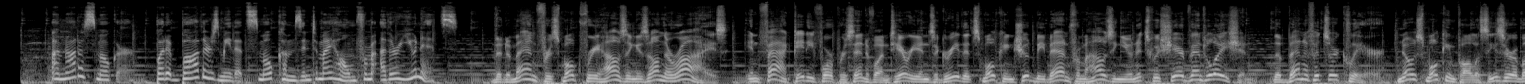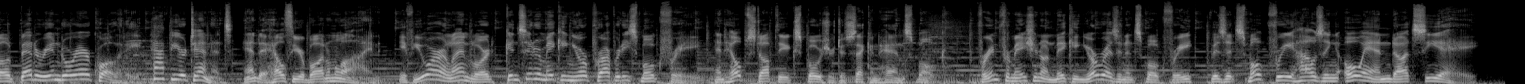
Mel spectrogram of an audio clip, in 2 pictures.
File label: radio ad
